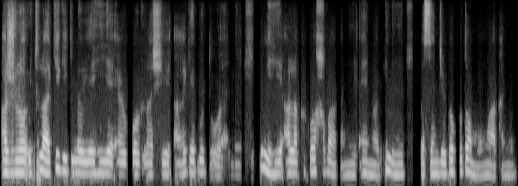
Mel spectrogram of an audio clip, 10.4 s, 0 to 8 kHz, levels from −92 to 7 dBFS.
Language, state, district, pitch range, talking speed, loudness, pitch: Sumi, Nagaland, Dimapur, 125-150 Hz, 145 wpm, -21 LUFS, 140 Hz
